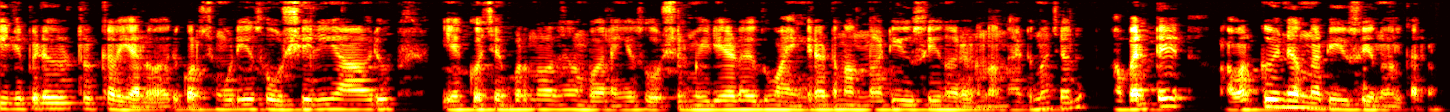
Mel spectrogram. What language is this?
Malayalam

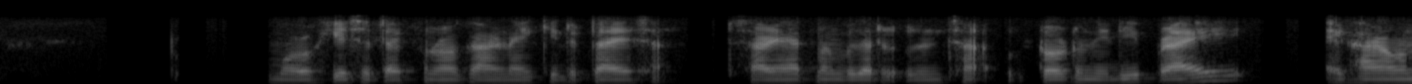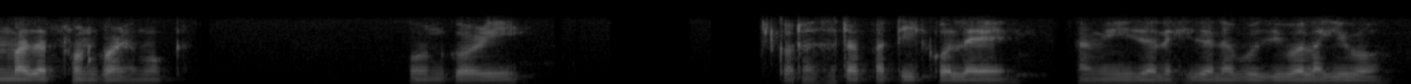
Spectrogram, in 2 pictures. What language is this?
Assamese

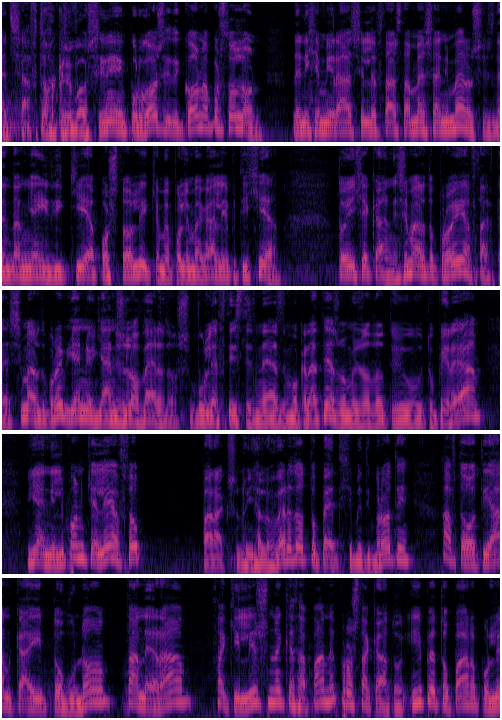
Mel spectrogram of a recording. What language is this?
Greek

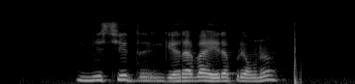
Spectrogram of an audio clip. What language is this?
Nepali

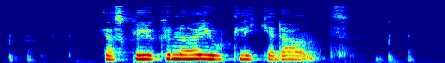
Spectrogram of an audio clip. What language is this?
Swedish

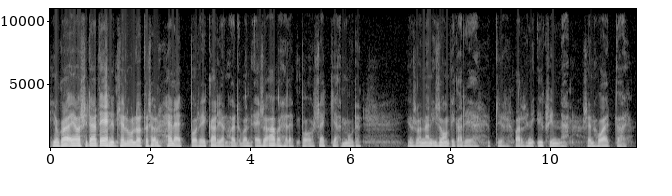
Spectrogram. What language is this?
Finnish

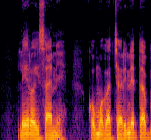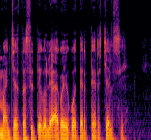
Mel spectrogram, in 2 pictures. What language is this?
Kalenjin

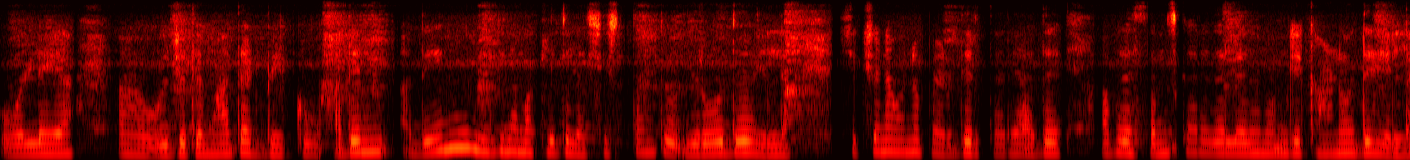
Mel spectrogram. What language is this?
Kannada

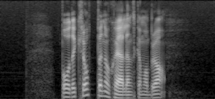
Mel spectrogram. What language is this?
Swedish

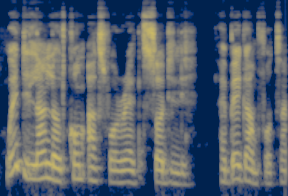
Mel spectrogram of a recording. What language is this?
Nigerian Pidgin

